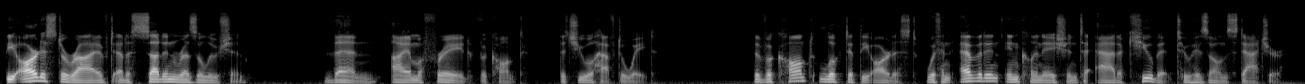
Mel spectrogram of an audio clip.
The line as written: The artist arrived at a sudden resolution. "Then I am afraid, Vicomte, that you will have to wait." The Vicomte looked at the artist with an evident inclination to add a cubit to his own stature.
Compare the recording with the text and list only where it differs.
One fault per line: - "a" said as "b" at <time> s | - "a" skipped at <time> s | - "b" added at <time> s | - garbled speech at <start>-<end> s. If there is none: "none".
none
